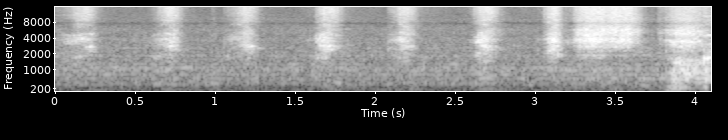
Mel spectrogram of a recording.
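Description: Soft-lead pencil scratching on drawing paper in quick short curved strokes, about two a second, with a slightly longer stroke near the end.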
